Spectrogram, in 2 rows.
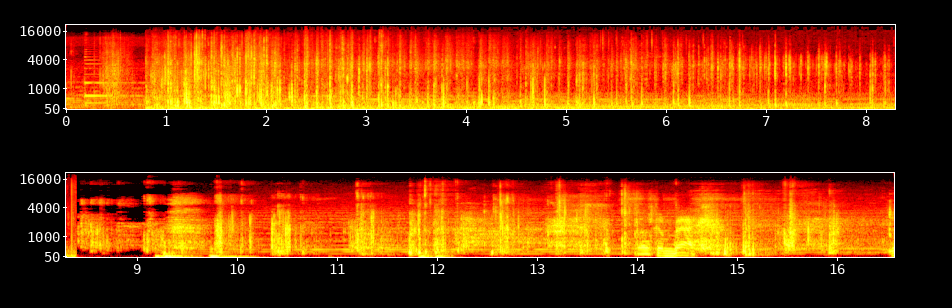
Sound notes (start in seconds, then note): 0.8 horses galloping; 9.2 footsteps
